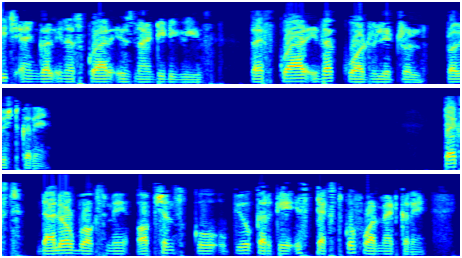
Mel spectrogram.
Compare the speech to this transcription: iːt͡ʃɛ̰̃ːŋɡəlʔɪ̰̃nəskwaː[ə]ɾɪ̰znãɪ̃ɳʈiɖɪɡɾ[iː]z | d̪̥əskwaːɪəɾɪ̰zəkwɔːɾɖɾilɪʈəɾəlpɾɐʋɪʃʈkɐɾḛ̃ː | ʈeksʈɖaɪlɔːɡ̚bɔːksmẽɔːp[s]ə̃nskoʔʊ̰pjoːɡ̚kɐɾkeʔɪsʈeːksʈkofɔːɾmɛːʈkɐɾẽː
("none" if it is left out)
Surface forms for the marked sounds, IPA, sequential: ə, iː, ʃ

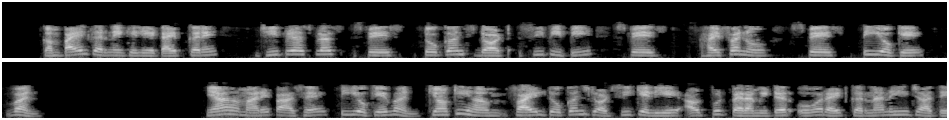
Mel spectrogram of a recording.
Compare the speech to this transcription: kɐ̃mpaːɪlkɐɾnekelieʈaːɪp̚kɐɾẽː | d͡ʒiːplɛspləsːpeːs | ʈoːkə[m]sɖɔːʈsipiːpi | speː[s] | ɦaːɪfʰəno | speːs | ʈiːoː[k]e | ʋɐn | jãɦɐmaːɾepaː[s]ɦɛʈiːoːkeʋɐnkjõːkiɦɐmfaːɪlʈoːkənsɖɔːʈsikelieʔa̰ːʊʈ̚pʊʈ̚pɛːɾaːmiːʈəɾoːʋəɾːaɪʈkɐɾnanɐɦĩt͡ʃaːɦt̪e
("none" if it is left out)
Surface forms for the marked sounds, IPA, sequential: n, s, k, s

